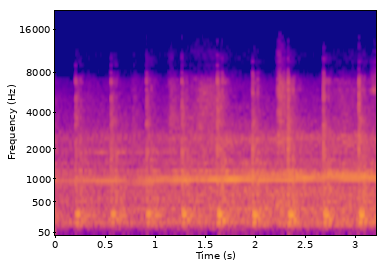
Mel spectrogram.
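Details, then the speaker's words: Vevor diesel heater (8 kW) first ignition on diesel, temperature set to 24 degrees, fan speeding up: steady fan whir with even pump ticks about three a second as the burner lights normally; some exhaust smoke possible. "यह पहला प्रज्वलन है, निकास से कुछ धुआं निकल सकता है। ठीक है, मैं कहूंगा कि यह निश्चित रूप से चला गया है।"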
